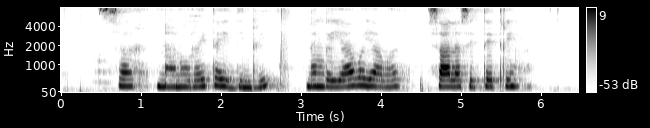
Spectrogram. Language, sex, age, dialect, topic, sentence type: Kannada, female, 36-40, Dharwad Kannada, banking, question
